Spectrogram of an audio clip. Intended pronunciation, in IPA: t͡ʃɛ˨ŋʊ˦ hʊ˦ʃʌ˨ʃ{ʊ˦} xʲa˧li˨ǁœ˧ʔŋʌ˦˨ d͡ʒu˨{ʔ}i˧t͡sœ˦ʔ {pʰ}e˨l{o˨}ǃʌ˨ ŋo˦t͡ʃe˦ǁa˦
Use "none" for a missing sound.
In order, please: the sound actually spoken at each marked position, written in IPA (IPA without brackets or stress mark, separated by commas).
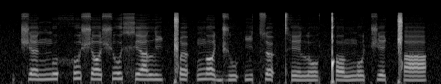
ʊ˦, ʔ, tʰ, o˨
